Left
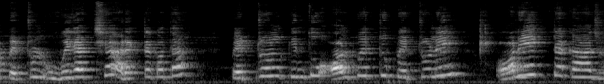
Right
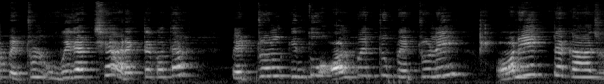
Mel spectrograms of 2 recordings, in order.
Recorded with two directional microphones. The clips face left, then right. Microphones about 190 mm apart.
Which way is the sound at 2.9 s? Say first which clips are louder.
Even; 30° left (ahead or behind).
